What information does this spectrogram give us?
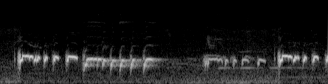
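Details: Local zebra dove singing, used to coax other zebra doves into song; lively runs of quick, clipped cooing notes in three phrases, some notes rolled together into a rapid trill.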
